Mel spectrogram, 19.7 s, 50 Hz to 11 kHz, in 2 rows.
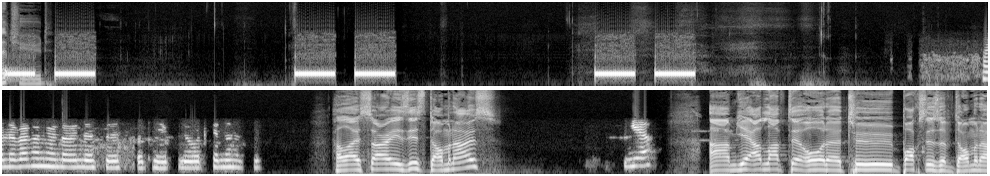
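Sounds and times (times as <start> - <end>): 
telephone ringback tone of a call to a pizza shop in Perth: 0.0 - 1.0, 3.0 - 4.0, 5.9 - 7.0
person talking on the telephone line: 9.8 - 12.5
speech: 9.8 - 12.6, 13.2 - 14.9, 16.1 - 19.7.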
